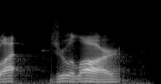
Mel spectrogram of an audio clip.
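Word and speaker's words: Allar: They're struggling they're struggling stopping the run, and Penn State with those running backs, Singleton and Katron Allen, and then Drew Alar, that's how you pronounce his name.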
